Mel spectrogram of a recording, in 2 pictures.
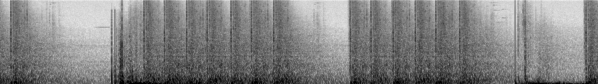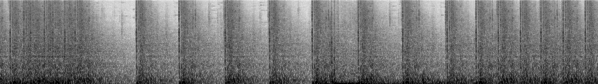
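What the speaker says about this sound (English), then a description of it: "Let me see if my shotguns actually hit my own build." Rapid bursts of in-game shotgun fire aimed at the player's own crafted build, loud and dense, with short pauses between volleys and nobody talking.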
